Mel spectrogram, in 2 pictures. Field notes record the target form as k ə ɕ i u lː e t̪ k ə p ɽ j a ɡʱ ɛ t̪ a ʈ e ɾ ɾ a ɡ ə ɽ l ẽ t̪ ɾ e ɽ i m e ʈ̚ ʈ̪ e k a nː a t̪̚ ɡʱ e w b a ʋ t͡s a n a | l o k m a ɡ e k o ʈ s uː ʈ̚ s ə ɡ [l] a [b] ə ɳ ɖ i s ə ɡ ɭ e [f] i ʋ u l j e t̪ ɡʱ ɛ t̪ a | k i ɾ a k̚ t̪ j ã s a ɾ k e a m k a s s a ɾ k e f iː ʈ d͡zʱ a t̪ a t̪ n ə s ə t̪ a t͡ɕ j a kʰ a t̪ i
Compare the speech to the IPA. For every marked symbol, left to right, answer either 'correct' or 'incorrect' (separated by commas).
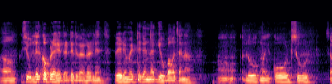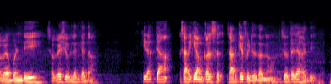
incorrect, correct, incorrect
